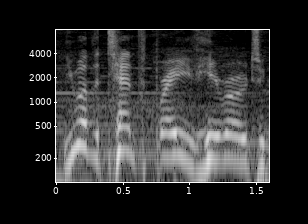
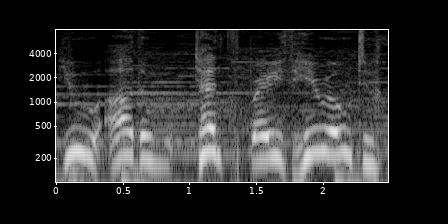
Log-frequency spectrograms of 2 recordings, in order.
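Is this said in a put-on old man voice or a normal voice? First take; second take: normal; old man. First: It is said in the speaker's normal voice. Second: It is said in a put-on old man voice. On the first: "I'm going back to my normal voice now" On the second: "I lost the old man voice again"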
